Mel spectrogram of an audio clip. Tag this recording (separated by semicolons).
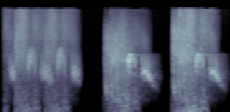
battle; combat; fight; FX; game; gun; gunshot; hit; impact; manga; pierce; piercing; SFX; shuriken; slash; sound; stab; stabbing; swoosh; video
